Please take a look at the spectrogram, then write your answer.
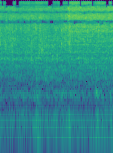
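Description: Running tap water rinsing washroom exhaust fan parts in a sink, a brief steady close splashing rush.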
